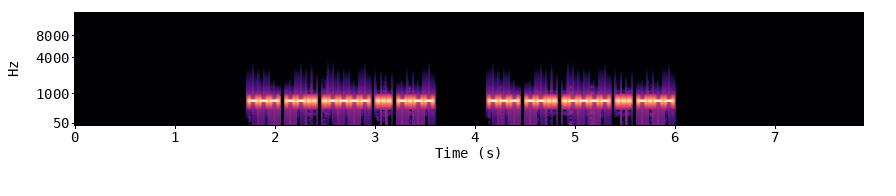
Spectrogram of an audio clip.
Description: Morse code, heard as a keyed tone, about 48 wpm, 700 Hz. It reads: OZ1SY OZ1SY
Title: DXCC-100 Call Signs - 5 Characters - Repeated 2x - 45wpm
